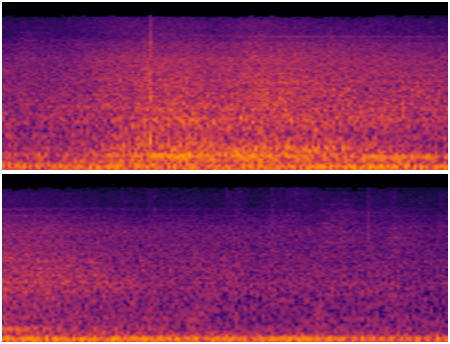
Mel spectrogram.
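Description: Paper pages rustle as they are turned by hand.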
